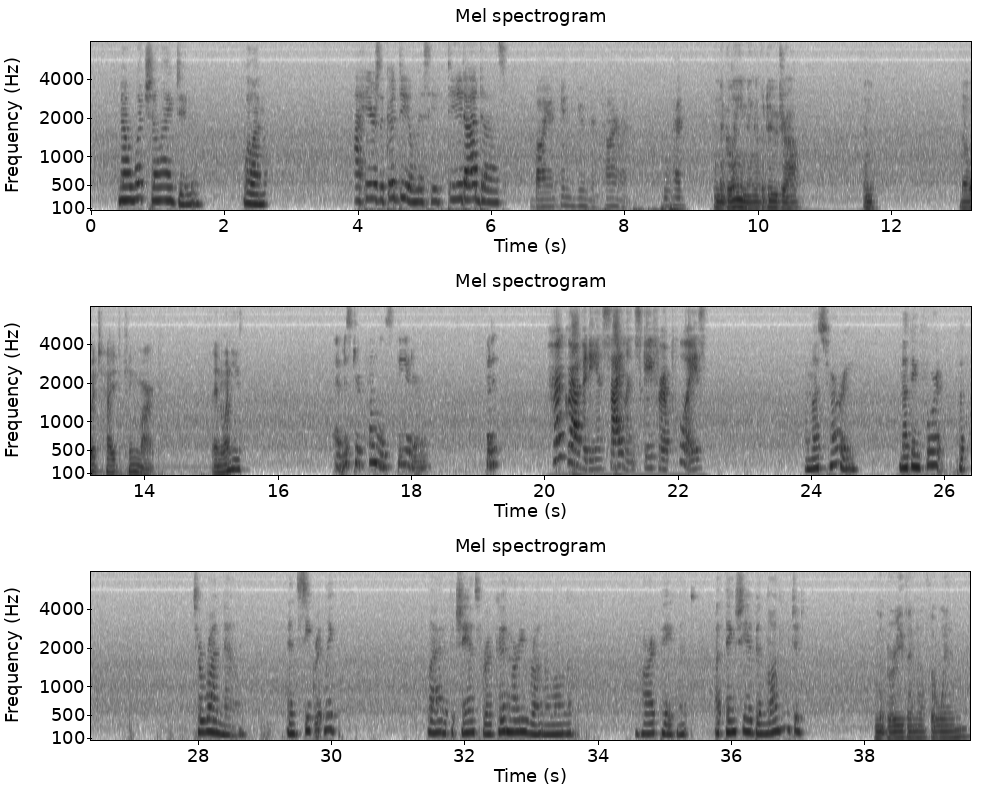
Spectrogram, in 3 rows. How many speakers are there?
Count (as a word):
seven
